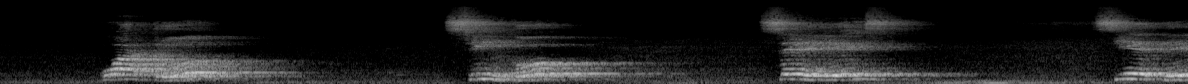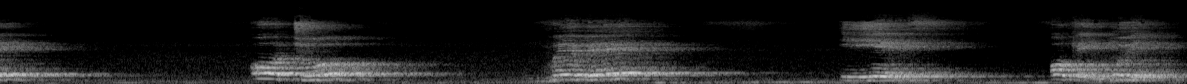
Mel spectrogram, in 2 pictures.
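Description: A young man calls out loudly in short bursts, in an echoing room.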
